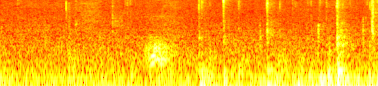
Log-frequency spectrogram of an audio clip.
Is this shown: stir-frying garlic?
no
